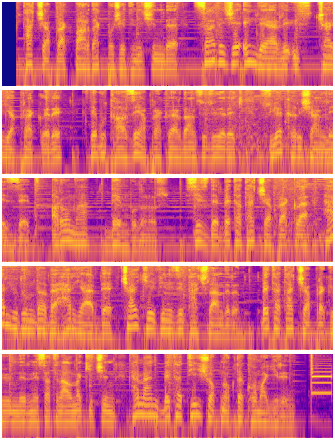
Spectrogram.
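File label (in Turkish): reklam, Turkish; betatea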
